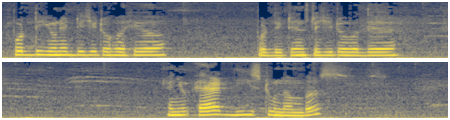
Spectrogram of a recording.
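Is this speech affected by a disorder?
No.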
